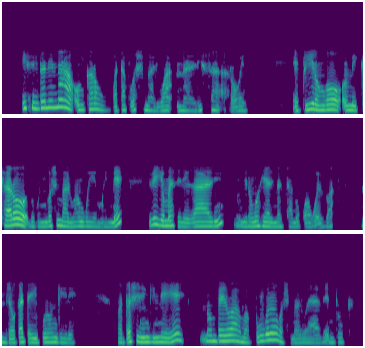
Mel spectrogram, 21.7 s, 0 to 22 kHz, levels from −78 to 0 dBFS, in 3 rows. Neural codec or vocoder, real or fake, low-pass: none; real; 3.6 kHz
